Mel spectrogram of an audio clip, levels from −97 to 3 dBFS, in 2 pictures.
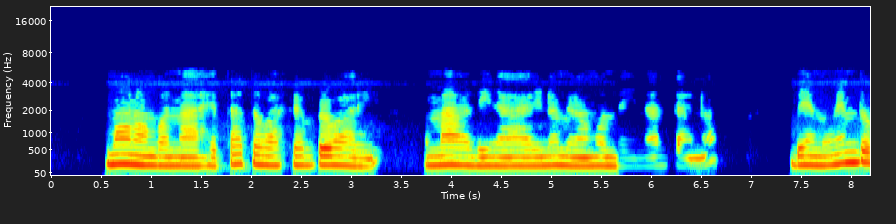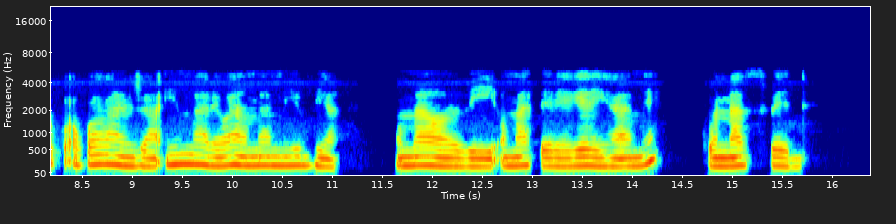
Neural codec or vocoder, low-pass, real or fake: none; 5.4 kHz; real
